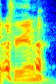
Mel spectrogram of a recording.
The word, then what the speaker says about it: Patreon: I think America knows and the world knows it's pronounced Patreon, and I think Steve knows it. Say Patreon?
